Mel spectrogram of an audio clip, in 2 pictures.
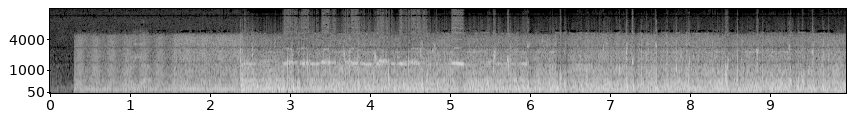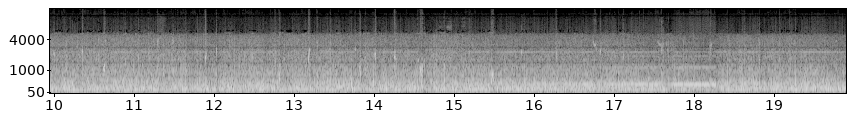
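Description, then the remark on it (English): Sonified data from the Voyager spacecraft crossing Jupiter's bow shock, the wave Jupiter makes plowing through the solar wind: a low, steady hum suddenly jumps at about two seconds into a loud, dense, wind-like roar with faint whistling tones, sustained without talk. “What you're about to hear is the little Voyager spacecraft crashing through that wave on its way to Jupiter. I hope that's what we hear. Jovian bow shock.”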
